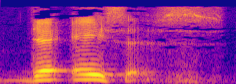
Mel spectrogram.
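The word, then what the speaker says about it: deesis (δέησις): And then we have deesis. Deesis looks like that in the Greek, D-E, long E-S-I-S, deesis.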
